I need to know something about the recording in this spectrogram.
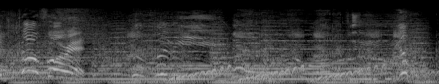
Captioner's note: grunting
